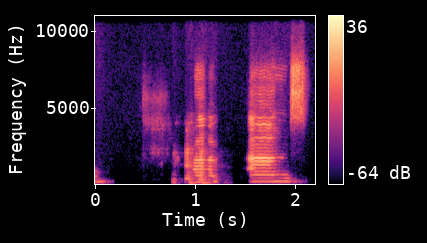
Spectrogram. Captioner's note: laughs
